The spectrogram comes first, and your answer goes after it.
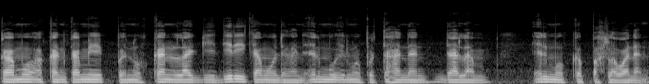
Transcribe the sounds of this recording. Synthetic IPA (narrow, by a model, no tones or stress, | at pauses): kamuakankamipənuhkanlaɡidiɾikamudəŋanilmuilmupərt̪aɦanandalam | ilmukəpahlawanan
